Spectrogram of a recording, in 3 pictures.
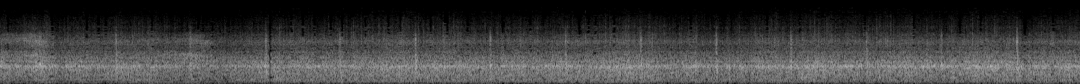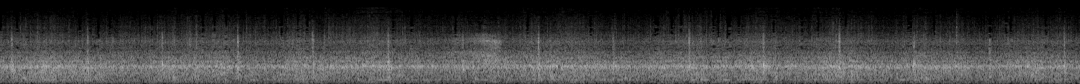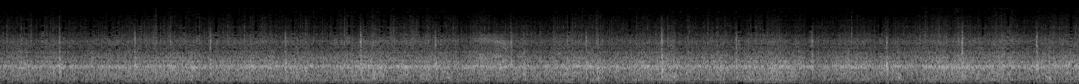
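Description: A car driving on a wet highway in rain, heard from inside the cabin: steady tyre and road noise, with a few brief swishes of the windscreen wiper.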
